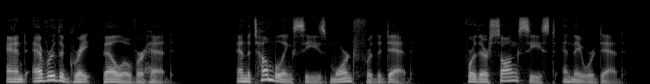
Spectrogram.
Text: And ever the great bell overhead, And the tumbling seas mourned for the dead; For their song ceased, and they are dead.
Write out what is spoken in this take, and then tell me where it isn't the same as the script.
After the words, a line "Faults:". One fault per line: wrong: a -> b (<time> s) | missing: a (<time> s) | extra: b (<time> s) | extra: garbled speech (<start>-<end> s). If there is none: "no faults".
And ever the great bell overhead, And the tumbling seas mourned for the dead; For their song ceased, and they were dead.
Faults:
wrong: are -> were (5.8 s)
